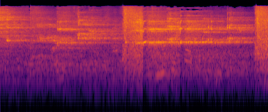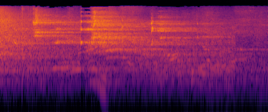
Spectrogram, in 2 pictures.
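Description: Badminton doubles rally: sharp racket hits on the shuttlecock among short, high squeaks of shoes on the court floor, with voices in the hall.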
